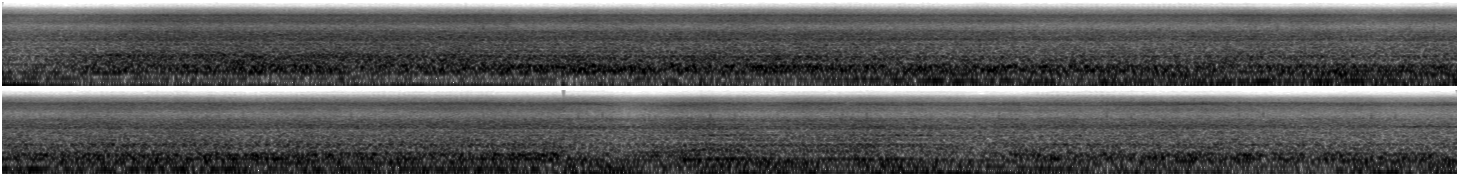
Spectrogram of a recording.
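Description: Single-engine propeller aircraft's engine and propeller running steadily with airflow noise, heard from inside the cockpit, on final approach through touchdown.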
